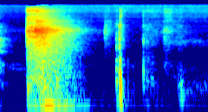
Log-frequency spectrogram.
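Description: A single dull thump with a brief rush of noise that fades within half a second, followed by a few faint light clicks.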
